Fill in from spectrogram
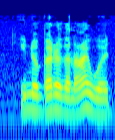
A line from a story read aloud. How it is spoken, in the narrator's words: Dave says bitterly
